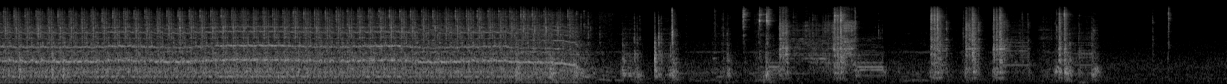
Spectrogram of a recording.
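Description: Electric sewing machine stitching a seam at a steady speed: a motor whine with rapid, even needle strokes, which stops abruptly about six seconds in. After it, scattered sharp clicks and fabric handling.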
